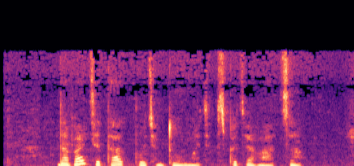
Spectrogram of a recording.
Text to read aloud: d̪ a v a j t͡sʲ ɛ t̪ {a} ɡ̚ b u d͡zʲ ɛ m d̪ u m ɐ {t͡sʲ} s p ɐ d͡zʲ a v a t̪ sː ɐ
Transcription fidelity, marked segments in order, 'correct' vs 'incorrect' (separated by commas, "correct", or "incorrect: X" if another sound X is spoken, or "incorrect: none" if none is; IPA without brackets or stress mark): correct, correct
